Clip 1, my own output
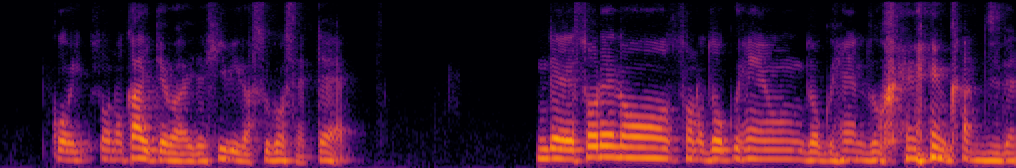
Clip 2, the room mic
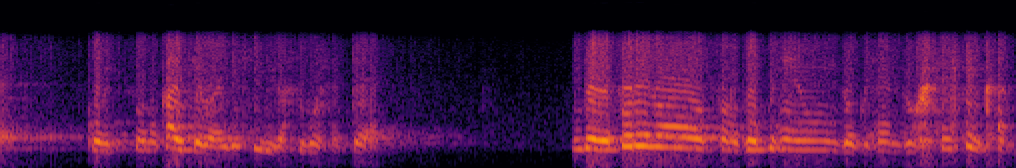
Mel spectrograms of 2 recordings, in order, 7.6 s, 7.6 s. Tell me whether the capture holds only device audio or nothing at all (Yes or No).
Yes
